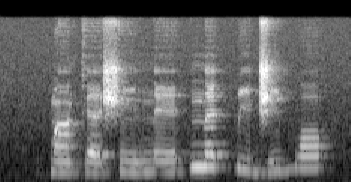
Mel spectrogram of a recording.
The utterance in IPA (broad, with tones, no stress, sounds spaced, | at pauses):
k͡p ã˨ k ɛ˨ ʃ ĩ˨ n e˧ | n ɛ˦ k͡p i˦˨ d͡ʒ i˨˦ b ɔ˦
